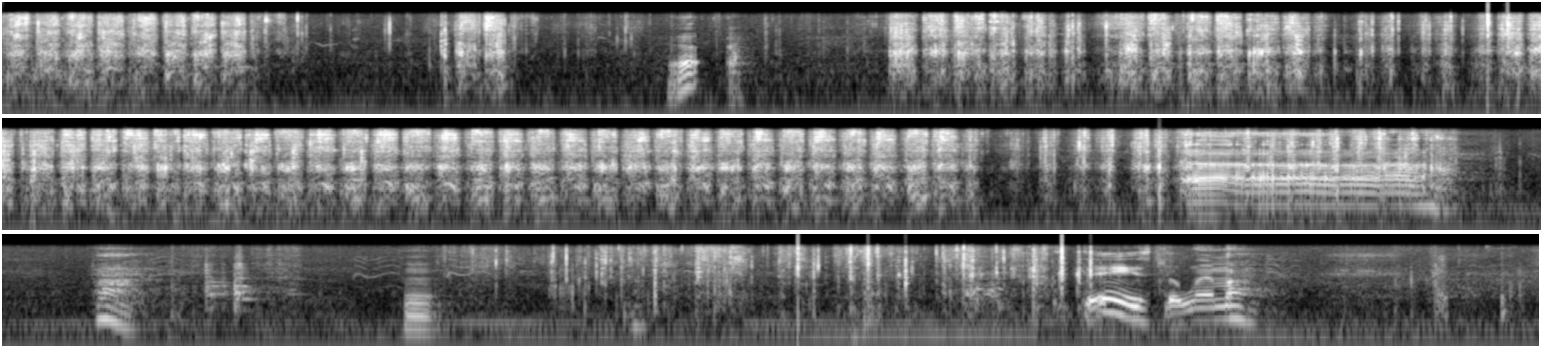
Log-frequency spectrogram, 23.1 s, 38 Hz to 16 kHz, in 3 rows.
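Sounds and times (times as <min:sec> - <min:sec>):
handsaw rasping through plastic: 0:00.0 - 0:01.6, 0:02.2 - 0:02.7, 0:04.3 - 0:15.1.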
